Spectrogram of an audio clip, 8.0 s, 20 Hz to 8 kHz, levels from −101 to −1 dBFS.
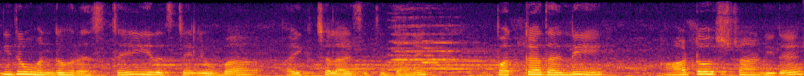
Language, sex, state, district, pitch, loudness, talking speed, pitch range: Kannada, female, Karnataka, Belgaum, 205 Hz, -18 LUFS, 95 wpm, 185-235 Hz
